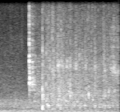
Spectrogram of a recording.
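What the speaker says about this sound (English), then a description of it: "swish it in the water like you're washing dishes" A cleaned Dungeness crab is swished back and forth in a bucket of water, producing a steady close sloshing and trickling with a couple of sharper splashes near the start.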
